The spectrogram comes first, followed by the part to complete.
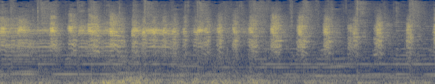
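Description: Background music with held notes over a quick, steady beat.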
